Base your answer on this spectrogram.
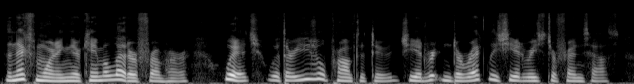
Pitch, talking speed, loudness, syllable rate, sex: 175 Hz, 225 wpm, -20 LUFS, 6.3 syllables/s, male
